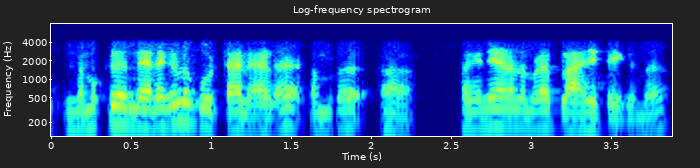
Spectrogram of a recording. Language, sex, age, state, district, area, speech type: Malayalam, male, 18-30, Kerala, Idukki, rural, conversation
